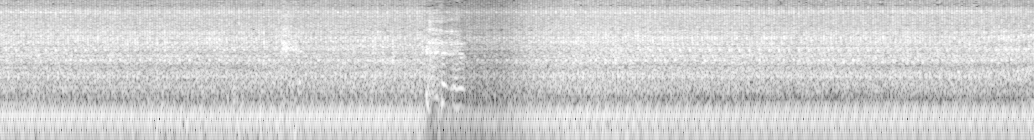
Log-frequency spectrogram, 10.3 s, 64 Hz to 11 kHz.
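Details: Kubota L3202DT four-wheel-drive diesel tractor, used, engine never opened up; steady, even diesel clatter at constant idle speed with no misses or knocks; normal idle.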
